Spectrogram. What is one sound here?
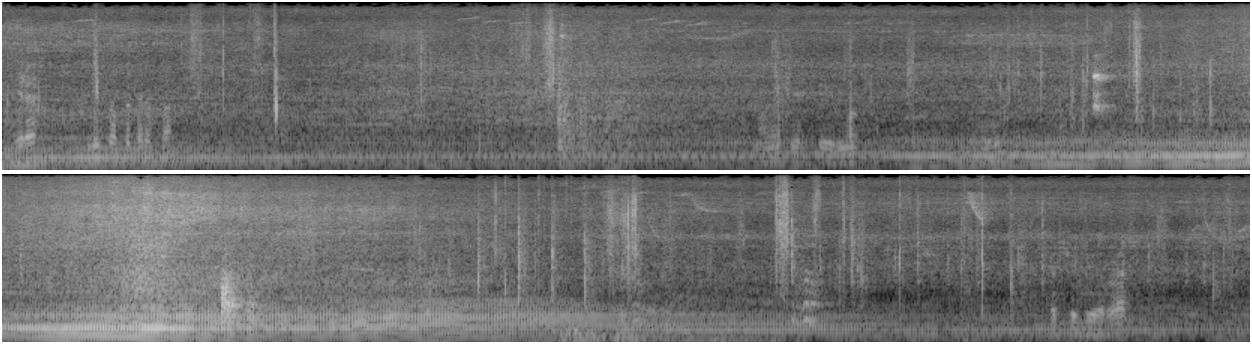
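Flip-flops slap on the ground as a man walks.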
